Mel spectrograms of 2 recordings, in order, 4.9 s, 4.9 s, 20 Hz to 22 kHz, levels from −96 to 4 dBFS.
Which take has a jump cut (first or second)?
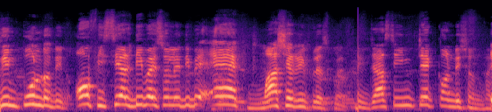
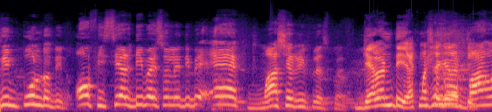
first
